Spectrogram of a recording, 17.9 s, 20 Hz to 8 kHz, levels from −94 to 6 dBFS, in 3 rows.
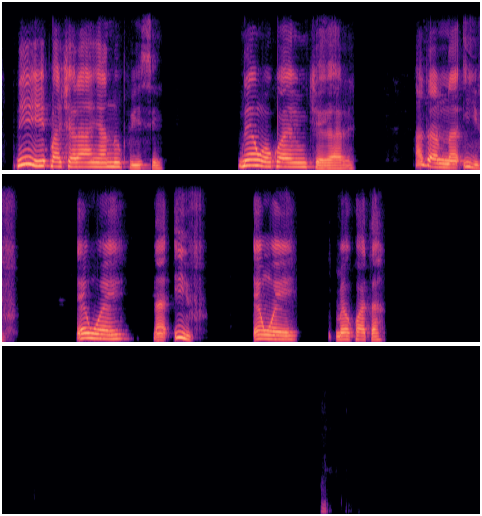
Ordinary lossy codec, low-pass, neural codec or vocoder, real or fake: none; 7.2 kHz; none; real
